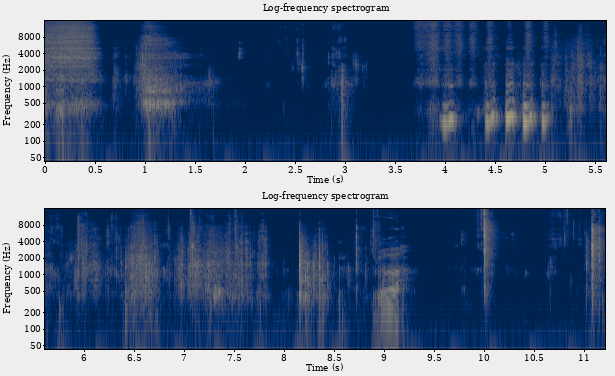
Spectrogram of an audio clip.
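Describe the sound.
Crunchy chewing and biting of food comes in short, irregular bursts during a tasting of something with hot sauce. Breaths and stretches of people talking fall between the bites.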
